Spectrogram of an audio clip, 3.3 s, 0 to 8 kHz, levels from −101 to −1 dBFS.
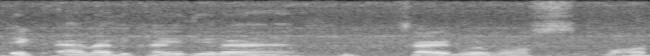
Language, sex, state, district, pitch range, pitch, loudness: Hindi, male, Chhattisgarh, Raipur, 110-125 Hz, 120 Hz, -18 LUFS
